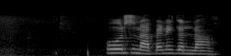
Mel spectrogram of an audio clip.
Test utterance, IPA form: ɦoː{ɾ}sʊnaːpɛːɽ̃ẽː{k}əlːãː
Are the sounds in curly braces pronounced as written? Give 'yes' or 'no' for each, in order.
yes, no

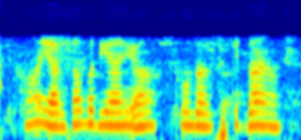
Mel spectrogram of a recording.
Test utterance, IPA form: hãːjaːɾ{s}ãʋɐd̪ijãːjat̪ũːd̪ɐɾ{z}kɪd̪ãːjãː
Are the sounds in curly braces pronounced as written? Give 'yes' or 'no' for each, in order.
yes, no

